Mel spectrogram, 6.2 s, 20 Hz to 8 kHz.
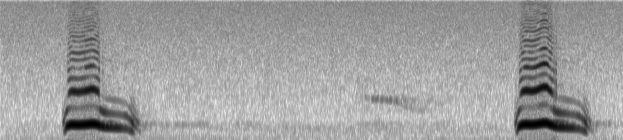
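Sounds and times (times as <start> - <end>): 
Bubo bubo calling: 0.6 - 2.0, 3.5 - 6.1.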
